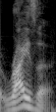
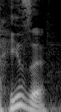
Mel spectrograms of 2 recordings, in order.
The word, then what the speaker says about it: Ryza: O Atelier Ryza, que eu descobri que é Ryza a pronúncia, eu achava que era Risa, é, ou é Rize.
